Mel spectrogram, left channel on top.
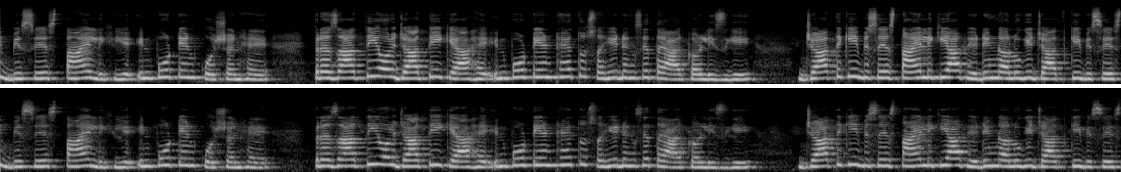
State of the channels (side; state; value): both; normal; correlation 0.39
